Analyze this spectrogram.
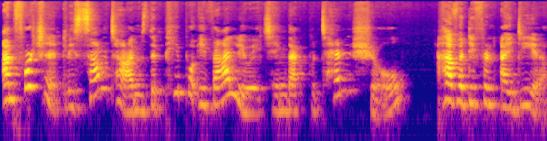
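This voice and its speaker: A high-pitched woman speaks in a raised, projected voice at a fairly quick pace, her tone bright and sharp and her pitch swinging very widely. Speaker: organisational psychologist. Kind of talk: podcast interview.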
